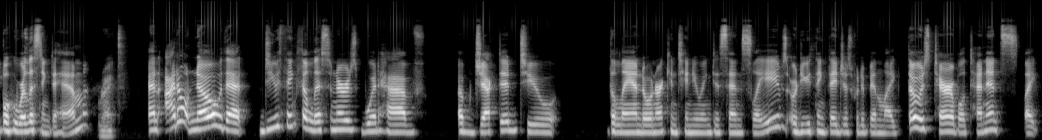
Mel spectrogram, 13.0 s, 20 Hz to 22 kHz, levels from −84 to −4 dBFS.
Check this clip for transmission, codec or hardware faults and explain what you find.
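One fault runs throughout: the resampler restarted on every block. Each 40 ms block was converted from 24 kHz to 48 kHz separately, leaving edge errors heard as a 25 Hz buzz that, unlike mains hum, vanishes in pauses.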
